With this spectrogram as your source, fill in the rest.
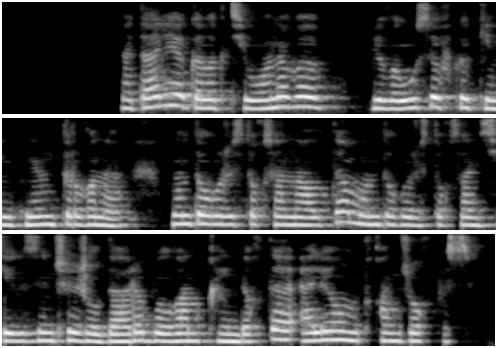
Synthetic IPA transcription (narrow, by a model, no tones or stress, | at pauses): nat̪alʲijaɡalˠakt̪ʲiono̞va | belˠousofkakʲʰe̞nt̪ɪnɪŋt̪ʰʊɾʁənəməɴt̪ʰo̞ʁəzʒʏzt̪ʰo̞qsɑnɑlˠt̪əməɴt̪ʰo̞ʁəzʒʏzt̪ʰo̞qsɑnse̞ɡʲɪzɪnʃɪʒəlˠd̪ɑɾəbo̞lˠʁɑɴqʰijənd̪əqt̪əʔælɪʊmət̪qɑnʒo̞q̚pɪz̥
